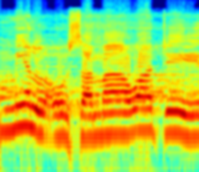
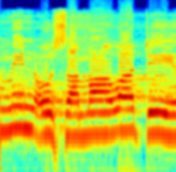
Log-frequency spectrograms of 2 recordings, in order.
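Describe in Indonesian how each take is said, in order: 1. Kata sebelum samawati berakhir dengan bunyi l. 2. Kata sebelum samawati berakhir dengan bunyi n.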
